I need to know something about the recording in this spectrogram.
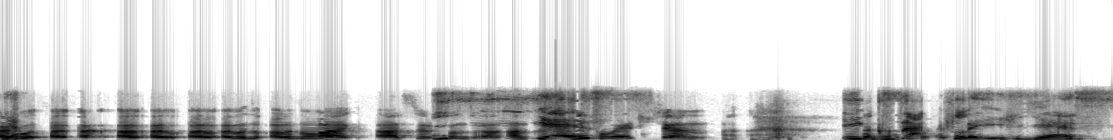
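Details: Adult imitating a stammer; stuttering (imitated).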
